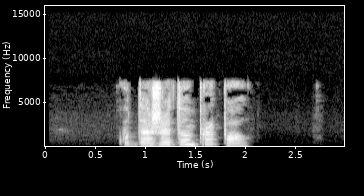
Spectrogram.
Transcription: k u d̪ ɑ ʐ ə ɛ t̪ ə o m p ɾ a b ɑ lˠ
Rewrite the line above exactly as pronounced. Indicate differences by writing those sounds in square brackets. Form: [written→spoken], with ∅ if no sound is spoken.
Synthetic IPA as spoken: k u d̪ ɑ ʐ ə ɛ t̪ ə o [m→n] p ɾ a [b→p] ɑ lˠ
